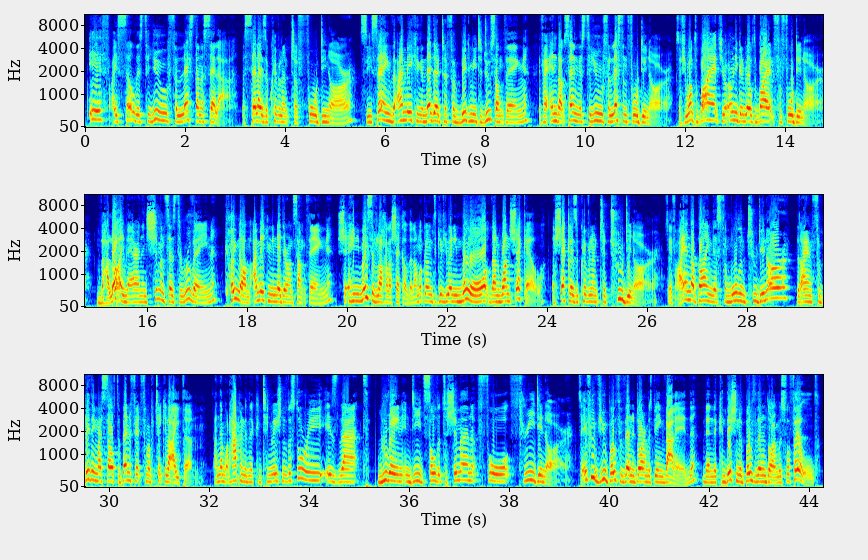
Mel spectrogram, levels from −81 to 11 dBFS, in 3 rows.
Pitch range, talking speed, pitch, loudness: 180-220 Hz, 220 wpm, 200 Hz, -11 LUFS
